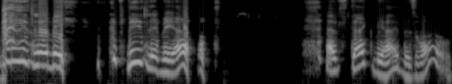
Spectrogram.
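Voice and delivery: muffled character voice, pitched high. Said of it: "but I'm stuck in a wall".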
